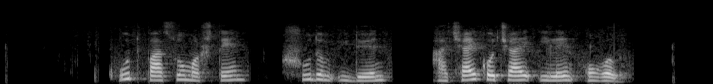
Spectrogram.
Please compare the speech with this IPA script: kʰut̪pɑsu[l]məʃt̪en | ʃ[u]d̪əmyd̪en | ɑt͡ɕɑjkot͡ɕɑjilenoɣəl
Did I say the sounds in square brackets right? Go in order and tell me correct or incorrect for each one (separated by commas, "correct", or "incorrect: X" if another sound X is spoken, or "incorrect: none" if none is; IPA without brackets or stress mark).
incorrect: none, correct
